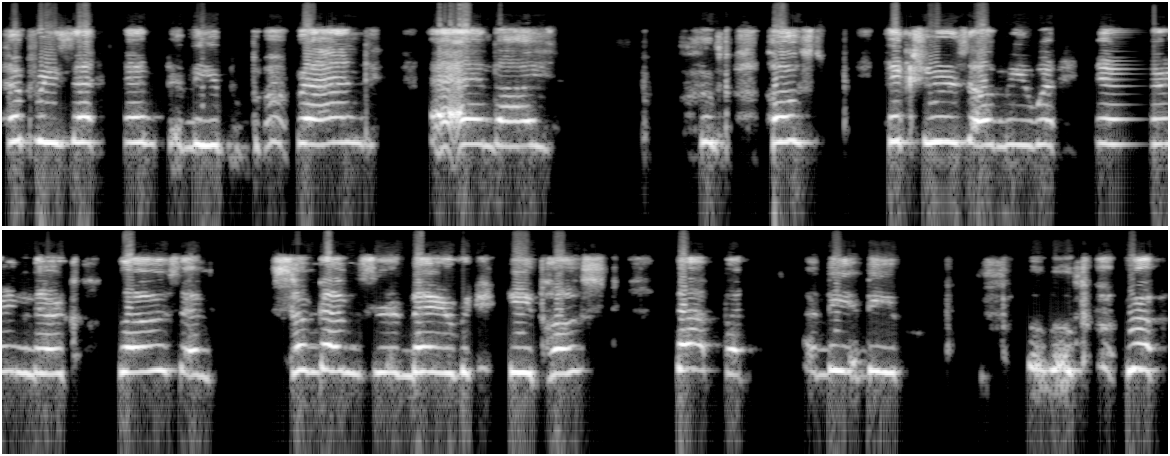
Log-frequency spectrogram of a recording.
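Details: Adult woman with spastic cerebral palsy, a recent college graduate, speaking in a real podcast conversation; dysarthria due to cerebral palsy.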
